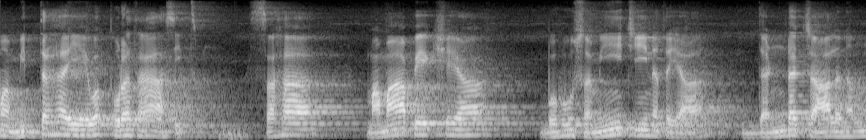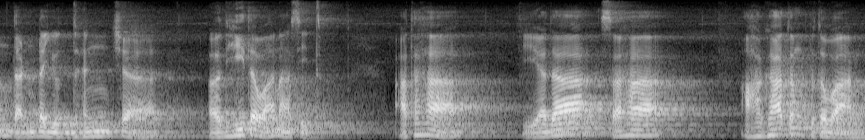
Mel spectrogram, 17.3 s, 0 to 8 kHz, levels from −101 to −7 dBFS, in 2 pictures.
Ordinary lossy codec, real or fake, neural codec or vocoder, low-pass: none; real; none; none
